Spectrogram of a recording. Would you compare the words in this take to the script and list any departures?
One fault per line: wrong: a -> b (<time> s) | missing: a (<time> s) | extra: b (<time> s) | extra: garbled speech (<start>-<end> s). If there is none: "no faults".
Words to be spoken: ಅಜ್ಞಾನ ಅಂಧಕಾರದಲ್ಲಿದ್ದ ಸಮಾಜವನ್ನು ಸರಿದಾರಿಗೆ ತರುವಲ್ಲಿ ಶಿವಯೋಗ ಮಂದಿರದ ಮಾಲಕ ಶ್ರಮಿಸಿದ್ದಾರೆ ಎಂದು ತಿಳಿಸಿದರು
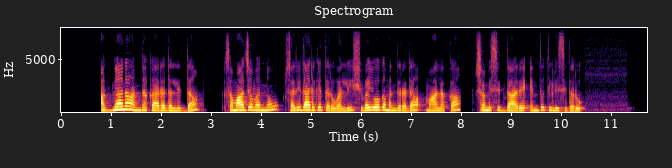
no faults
